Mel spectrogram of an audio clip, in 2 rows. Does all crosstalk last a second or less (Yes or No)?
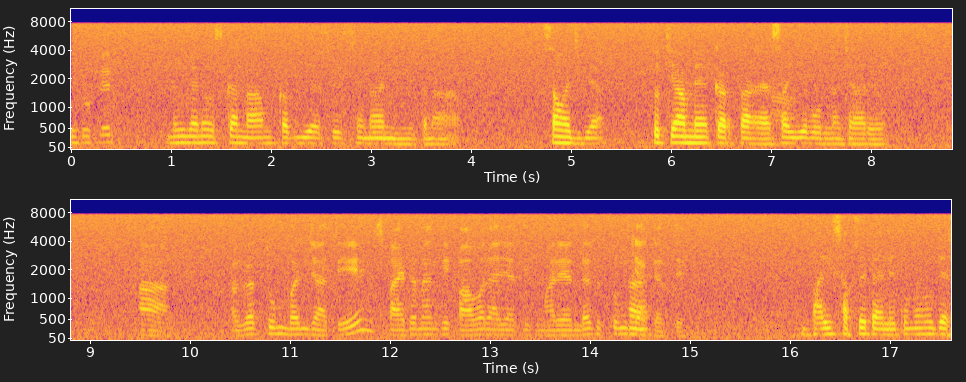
Yes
